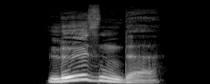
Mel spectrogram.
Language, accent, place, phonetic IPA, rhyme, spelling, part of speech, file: German, Germany, Berlin, [ˈløːzn̩də], -øːzn̩də, lösende, adjective, De-lösende.ogg
- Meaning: inflection of lösend: 1. strong/mixed nominative/accusative feminine singular 2. strong nominative/accusative plural 3. weak nominative all-gender singular 4. weak accusative feminine/neuter singular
